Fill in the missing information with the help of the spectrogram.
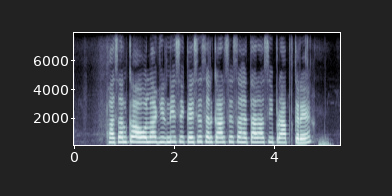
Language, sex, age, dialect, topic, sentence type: Magahi, female, 18-24, Western, agriculture, question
